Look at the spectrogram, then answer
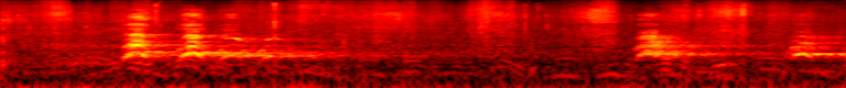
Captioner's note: dog barking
